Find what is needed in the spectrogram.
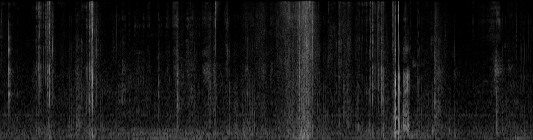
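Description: A fresh-cut rose's stem and leaves handled close up: a few sharp snaps and crunches, with a longer rustle about six seconds in.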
